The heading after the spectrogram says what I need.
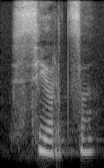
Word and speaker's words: сердце: РДЦ произносится как РЦ, например, сердце.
